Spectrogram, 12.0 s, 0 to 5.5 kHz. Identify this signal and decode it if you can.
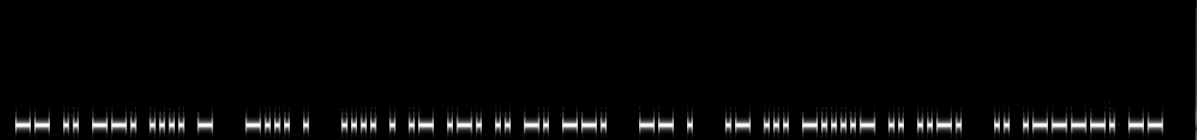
Morse code, heard as a keyed tone, about 25 wpm, 600 Hz. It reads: MIGHT BE HEARING ME AS-IF I'M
